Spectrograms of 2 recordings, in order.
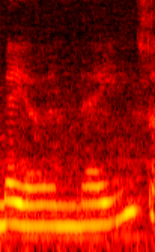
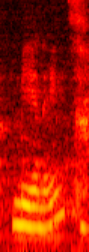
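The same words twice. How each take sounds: First: Mayonnaise as "MAY-uh-naze", rising; mayonnaise, full three syllables; first mayonnaise. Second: Mayonnaise squeezed to "MAN-ez"; Southern two-syllable mayonnaise; second mayonnaise. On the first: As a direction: say "mayonnaise" in three clear beats. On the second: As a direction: say "mayonnaise" clipped to two beats. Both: Shown as a demonstration.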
